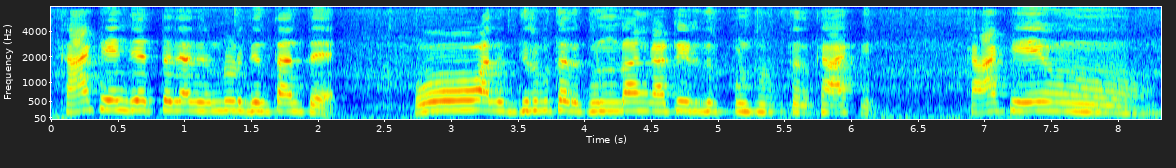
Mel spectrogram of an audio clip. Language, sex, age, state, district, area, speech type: Telugu, female, 60+, Telangana, Peddapalli, rural, spontaneous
